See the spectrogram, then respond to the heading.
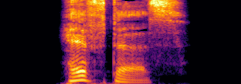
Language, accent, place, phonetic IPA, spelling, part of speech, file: German, Germany, Berlin, [ˈhɛftɐs], Hefters, noun, De-Hefters.ogg
- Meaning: genitive singular of Hefter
